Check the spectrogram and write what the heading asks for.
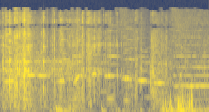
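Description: Footsteps crunching and knocking over loose, porous basalt lava rock, with a few thin whistled notes wavering over them.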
